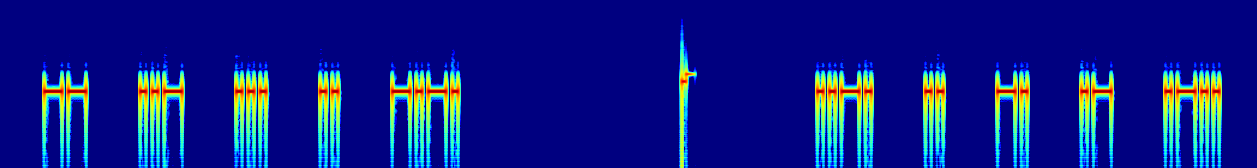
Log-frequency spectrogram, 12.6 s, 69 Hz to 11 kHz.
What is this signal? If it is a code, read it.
Morse code, heard as a keyed tone, about 20 wpm, spaced as for 11 wpm, 690 Hz. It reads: MUSIC FINAL
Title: 3x Character Spacing - Top 500 Words - 20wpm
